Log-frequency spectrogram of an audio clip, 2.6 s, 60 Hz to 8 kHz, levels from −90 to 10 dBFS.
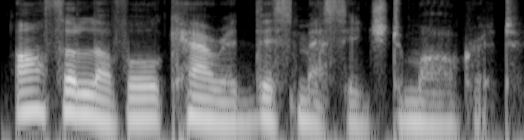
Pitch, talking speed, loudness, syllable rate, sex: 120 Hz, 160 wpm, -18 LUFS, 5.7 syllables/s, male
